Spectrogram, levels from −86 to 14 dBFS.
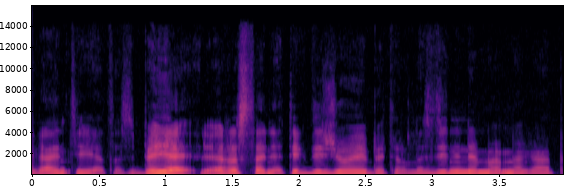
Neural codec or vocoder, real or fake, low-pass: none; real; 14.4 kHz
